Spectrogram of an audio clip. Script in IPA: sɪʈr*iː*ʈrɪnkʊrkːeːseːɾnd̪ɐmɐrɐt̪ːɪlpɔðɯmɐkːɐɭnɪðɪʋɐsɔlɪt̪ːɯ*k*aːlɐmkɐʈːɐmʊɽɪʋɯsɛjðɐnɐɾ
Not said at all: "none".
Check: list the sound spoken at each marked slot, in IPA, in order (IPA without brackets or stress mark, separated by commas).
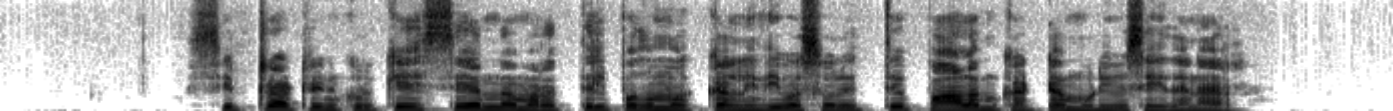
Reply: aː, p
